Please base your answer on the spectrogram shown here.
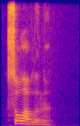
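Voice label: "солавлыны", Komi-Zyrian, female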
